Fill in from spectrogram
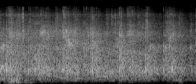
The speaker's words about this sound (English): No warning, my lovely wife, would you like to come up here? Come on, round of applause, round of applause.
